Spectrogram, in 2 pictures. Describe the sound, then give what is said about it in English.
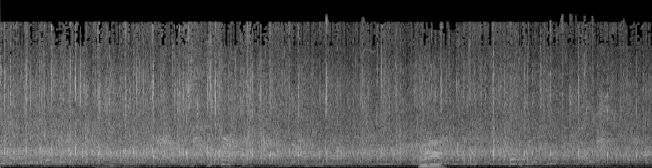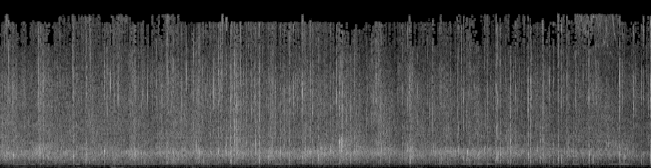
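Sustained audience applause, a dense steady wash of clapping that fills the whole stretch at an even level, with a brief spoken word early on and a faint held tone underneath. “Would you guys give these guys a huge round of applause?”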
